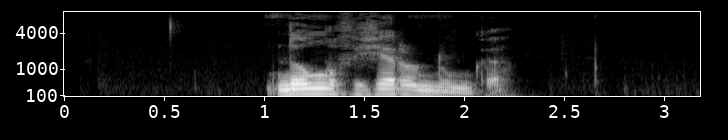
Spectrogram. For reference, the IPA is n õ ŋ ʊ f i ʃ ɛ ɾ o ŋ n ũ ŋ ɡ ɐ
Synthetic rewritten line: n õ ŋ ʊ f i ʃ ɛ ɾ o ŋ n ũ ŋ k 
